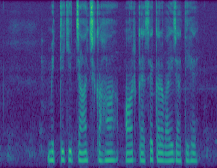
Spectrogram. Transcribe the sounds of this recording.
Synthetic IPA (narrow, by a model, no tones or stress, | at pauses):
mɪʈːikid͡ʒãːt͡ʃkɐɦãɔːɾkɛːsekɐɾʋaːid͡ʒaːt̪iɦɛː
